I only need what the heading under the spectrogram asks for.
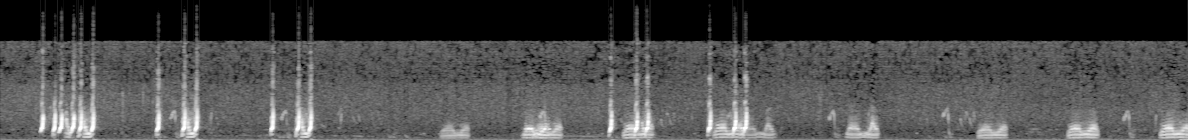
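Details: Common quail in the wild: sharp, clipped notes given in quick pairs and triplets, repeated every second or so, alternating with lower, rougher harmonic calls later in the clip, over a quiet background with a faint steady hum.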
